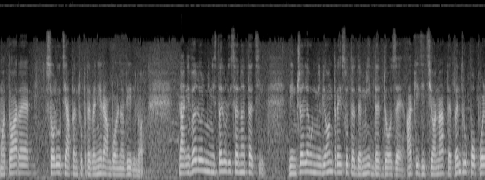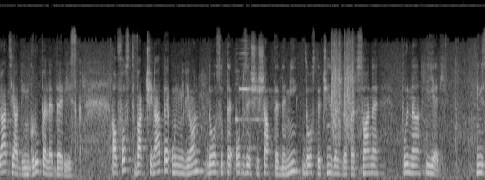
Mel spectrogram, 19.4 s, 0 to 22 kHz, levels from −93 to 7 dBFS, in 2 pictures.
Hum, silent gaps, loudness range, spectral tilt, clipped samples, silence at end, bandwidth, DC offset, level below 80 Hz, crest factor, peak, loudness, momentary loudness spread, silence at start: none; none; 1 LU; -5 dB/octave; under 0.1%; 0 s; over 20 kHz; under 0.1%; -50 dBFS; 18 dB; 0 dBFS; -19 LUFS; 9 LU; 0 s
